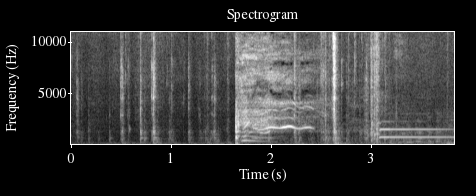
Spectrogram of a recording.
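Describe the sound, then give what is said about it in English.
A car being driven home on the road, with steady low road rumble, a few sharp clicks and brief whistling tones over it, and a sustained hum near the end. “And I am driving home.”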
